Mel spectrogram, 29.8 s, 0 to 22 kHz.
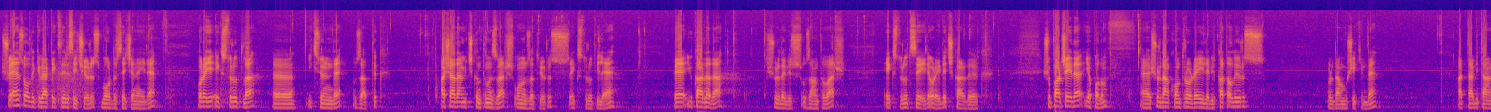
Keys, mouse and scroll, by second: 1.2 a, 1.9 b, 4.4 e, 8.9-10.7 middle drag, 10.7-12.1 right drag, 11.9 e, 13.1 middle click, 16.7-18.9 drag, 17.9 e, 19.1 middle click, 19.7-24.1 drag, 23.7 ctrl+r, 29.7 ctrl+r.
